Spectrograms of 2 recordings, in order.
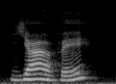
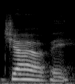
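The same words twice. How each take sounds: First: It begins with a Y sound. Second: It begins with a J-like sound. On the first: "pronounced like a Y" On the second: "in some countries it's pronounced more like a j"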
